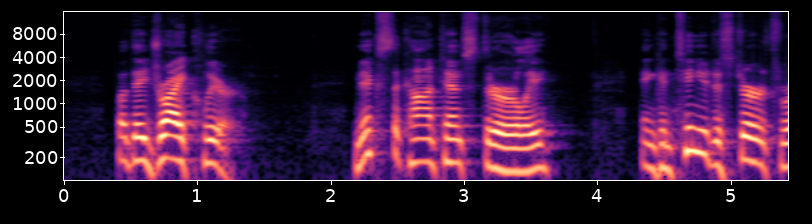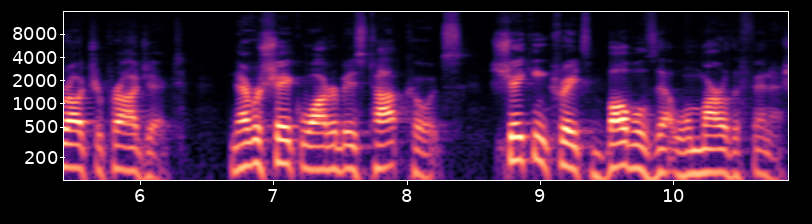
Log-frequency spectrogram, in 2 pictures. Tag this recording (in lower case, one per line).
speech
